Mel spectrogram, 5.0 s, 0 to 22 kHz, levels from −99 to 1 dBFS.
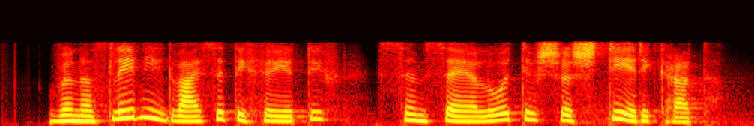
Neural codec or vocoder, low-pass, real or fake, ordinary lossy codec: codec, 16 kHz, 0.5 kbps, X-Codec, WavLM features, trained on Multilingual LibriSpeech; 5.4 kHz; fake; none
